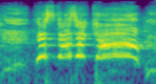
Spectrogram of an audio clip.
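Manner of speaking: high, slow shouted complaint; whiny protest. Retold or imitated. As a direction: drag it out in protest. Loser protesting.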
